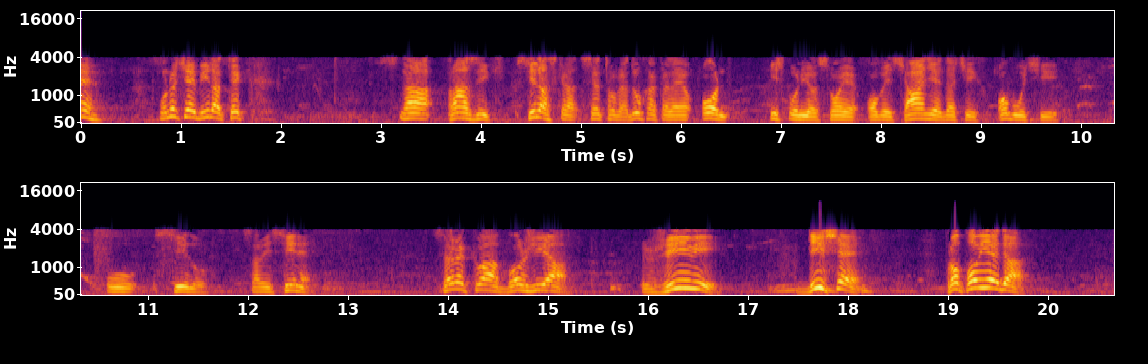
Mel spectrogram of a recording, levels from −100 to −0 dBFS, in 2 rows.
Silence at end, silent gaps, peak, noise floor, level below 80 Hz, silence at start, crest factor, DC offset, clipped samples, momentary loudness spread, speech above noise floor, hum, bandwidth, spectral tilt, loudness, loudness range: 0.9 s; none; 0 dBFS; -49 dBFS; -56 dBFS; 0 s; 18 dB; under 0.1%; under 0.1%; 16 LU; 33 dB; none; 4.2 kHz; -9 dB/octave; -18 LUFS; 7 LU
